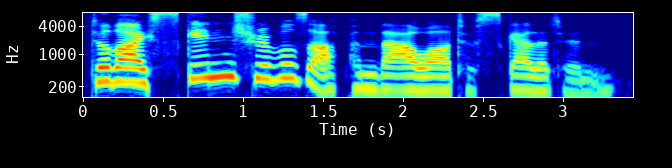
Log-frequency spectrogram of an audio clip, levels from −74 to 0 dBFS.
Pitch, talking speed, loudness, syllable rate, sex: 215 Hz, 175 wpm, -20 LUFS, 4.0 syllables/s, female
